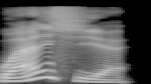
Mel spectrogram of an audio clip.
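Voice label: "guan1 xi5", Chinese; HSK3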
